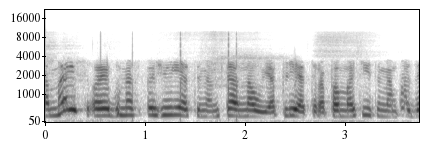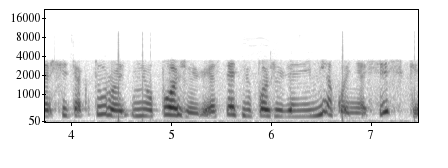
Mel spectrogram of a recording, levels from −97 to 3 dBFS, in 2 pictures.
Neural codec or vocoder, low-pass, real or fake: none; 9.9 kHz; real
